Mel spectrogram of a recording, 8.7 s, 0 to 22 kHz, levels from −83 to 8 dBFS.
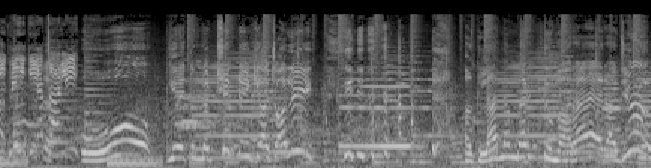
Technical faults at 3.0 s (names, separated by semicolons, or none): dropped buffer (overrun)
